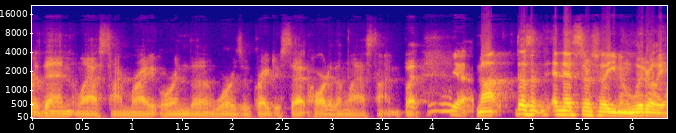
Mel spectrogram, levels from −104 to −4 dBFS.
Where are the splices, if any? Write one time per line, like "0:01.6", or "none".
none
